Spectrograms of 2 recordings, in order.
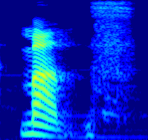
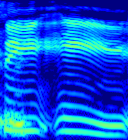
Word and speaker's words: Mance: Mance. Mance. Never gonna get it right. Mance. It is a very short, easy name. Think dance, but with an M.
